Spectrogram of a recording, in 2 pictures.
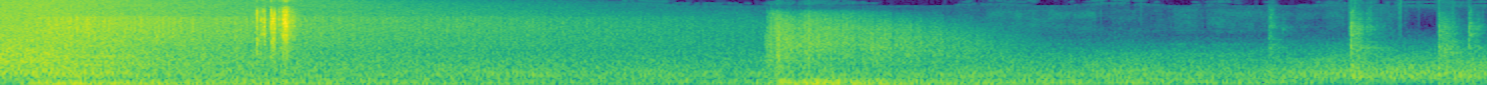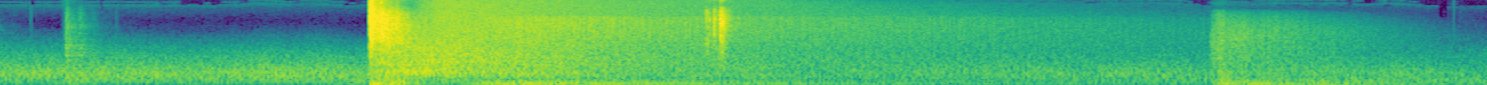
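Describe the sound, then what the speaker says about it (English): Explosions in GTA IV: several heavy booms spaced a few seconds apart, each with a broad, echoing tail that rolls off into the distance, with a few sharper pops in between. No talking. "Explosions can also create echo towards distant effects."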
